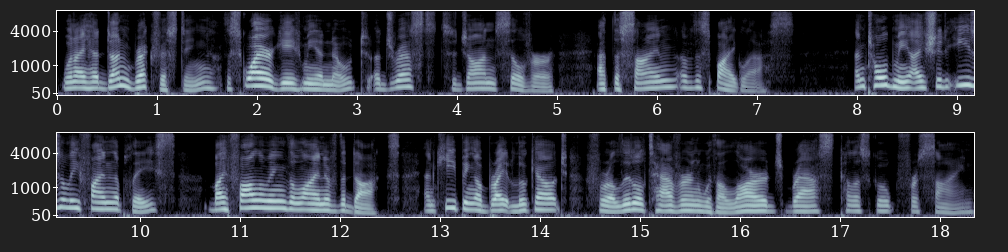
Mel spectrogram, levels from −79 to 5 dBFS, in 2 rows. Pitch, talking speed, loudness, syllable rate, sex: 165 Hz, 175 wpm, -19 LUFS, 4.5 syllables/s, male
